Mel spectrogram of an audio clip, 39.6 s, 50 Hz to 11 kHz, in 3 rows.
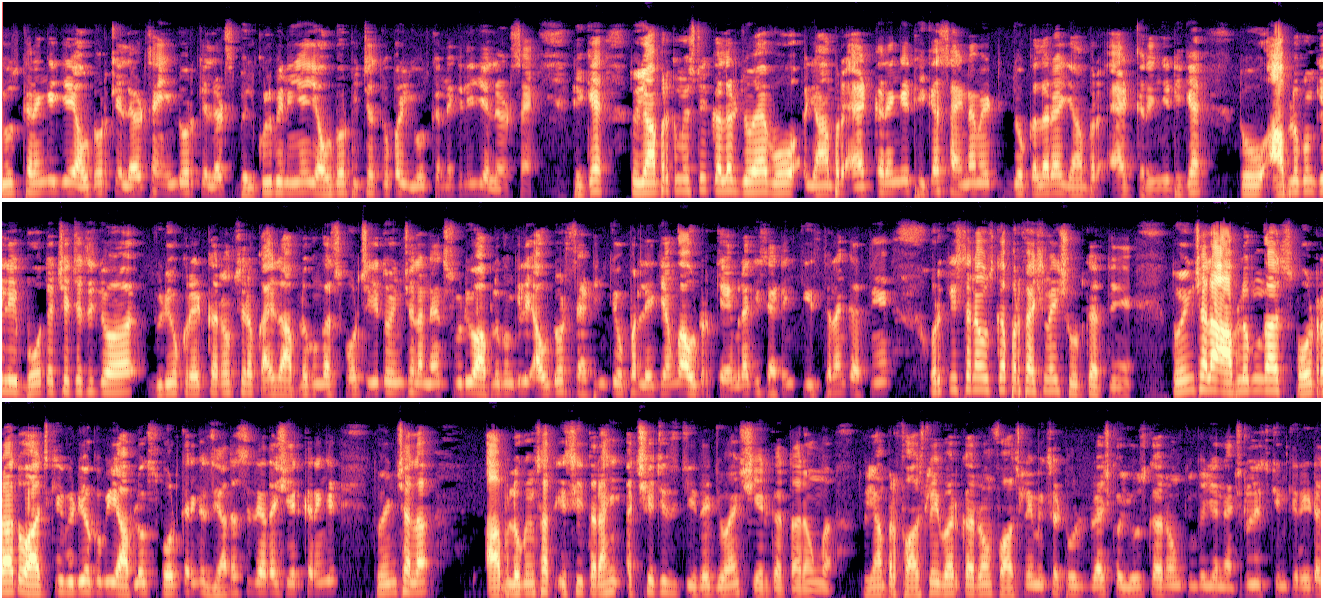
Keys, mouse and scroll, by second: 0.0-1.8 typing, 0.9 click, 2.1-3.5 drag, 3.5 ], 3.8 click, 4.6-5.2 scroll down 2, 4.7-8.8 typing, 6.0 click, 7.2 click, 8.2 click, 9.1-10.8 drag, 10.8-11.3 typing, 11.3-13.0 drag, 13.0 scroll up 1, 13.2 ], 13.4 click, 15.0 ], 15.3 click, 16.5 [, 16.7-18.6 drag, 18.6-18.9 scroll down 1, 18.9 typing, 19.1 click, 20.2 ], 20.5 click, 21.0 ], 21.5 click, 21.9 scroll up 1, 22.4 typing, 22.7 click, 23.5 click, 24.0 ], 24.3 click, 25.5 [, 25.7 click, 26.5 [, 26.7 click, 27.7 ], 27.8 click, 28.7 typing, 29.1-30.9 drag, 31.0 ], 31.6 click, 32.1 ], 32.4-33.8 drag, 34.0 click, 34.7 [, 35.0 click, 35.6 ], 35.7 click, 35.9 ], 36.0 scroll down 1, 36.2 [, 36.5 click, 37.2-37.6 scroll down 1, 37.6 ], 37.8 click, 38.8 ], 38.8 click.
